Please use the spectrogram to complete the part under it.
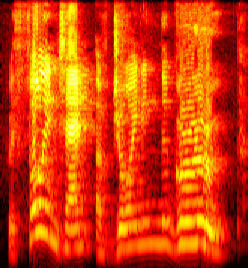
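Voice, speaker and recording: A man's voice: sits high, sing-song, measured pace, pushed and bright. A man chatting casually as co-host of a tabletop role-playing vidcast, going over the campaign. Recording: echoey room.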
